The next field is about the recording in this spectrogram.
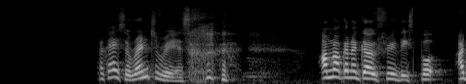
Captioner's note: laughs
